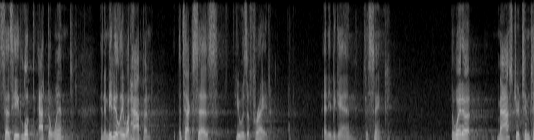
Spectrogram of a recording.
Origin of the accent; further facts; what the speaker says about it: Houston, Texas, United States; So as a young boy, young man growing up in Houston, I became enamored with what wasn't there, namely mountain ranges.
